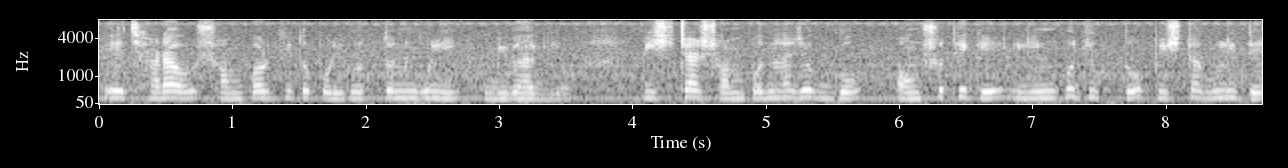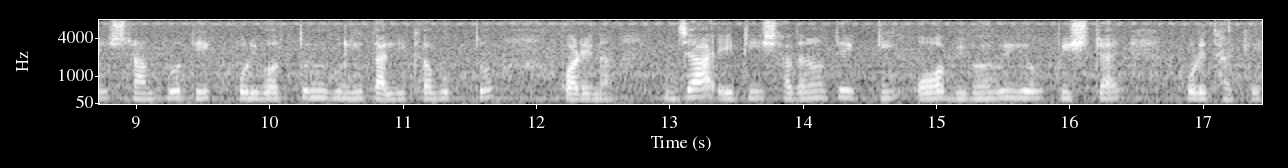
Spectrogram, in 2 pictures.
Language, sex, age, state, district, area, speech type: Bengali, female, 30-45, West Bengal, Uttar Dinajpur, urban, read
